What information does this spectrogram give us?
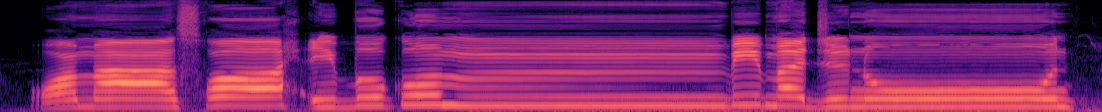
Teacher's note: کیونکہ میم ساکن کے بعد با آ گیا ہے، اس لیے اس میم ساکن پر ہم غنہ کریں گے ، اور غنہ ایک الف کی مقدار ناک میں آواز چھپانے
